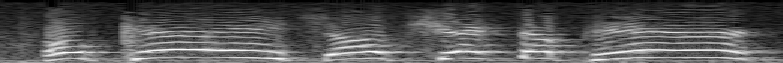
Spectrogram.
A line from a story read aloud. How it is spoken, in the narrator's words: Somebody hollered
